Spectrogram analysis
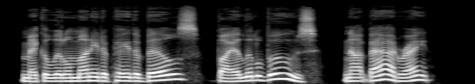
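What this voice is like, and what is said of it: New Jersey accent. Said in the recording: “in a New Jersey accent”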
